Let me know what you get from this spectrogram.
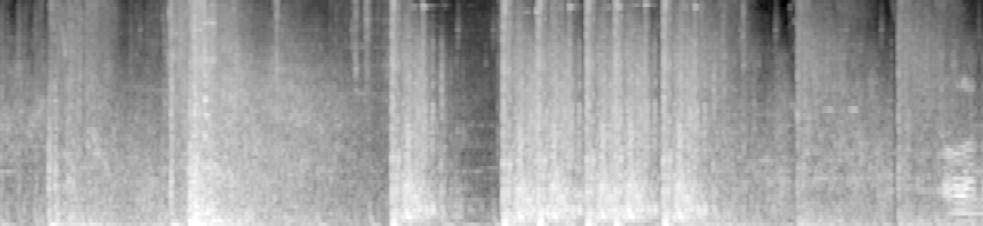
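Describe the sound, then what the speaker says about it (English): Dense gunfire in a shooter video game, bursts of rapid shots and loud cracks coming in waves across the whole stretch, with brief quieter gaps between volleys. "Oh, more people shooting at us."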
